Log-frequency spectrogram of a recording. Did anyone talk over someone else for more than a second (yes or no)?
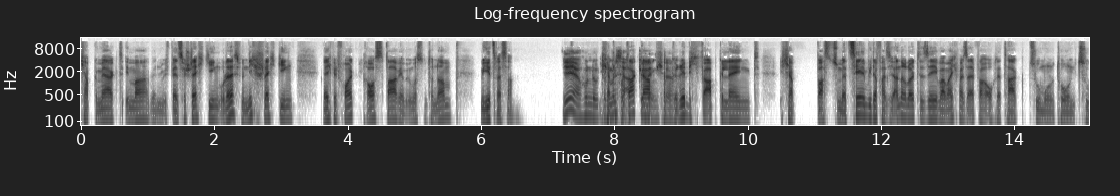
yes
